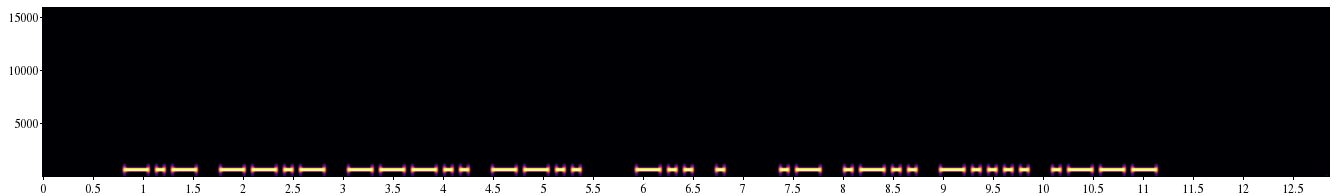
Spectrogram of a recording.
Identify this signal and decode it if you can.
Morse code, heard as a keyed tone, about 15 wpm, 700 Hz. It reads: KQ8Z DE AL6J
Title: USA Callsign DE Callsign - 4 Characters - 15wpm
